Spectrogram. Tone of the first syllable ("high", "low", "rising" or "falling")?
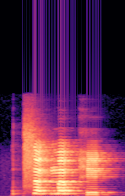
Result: high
